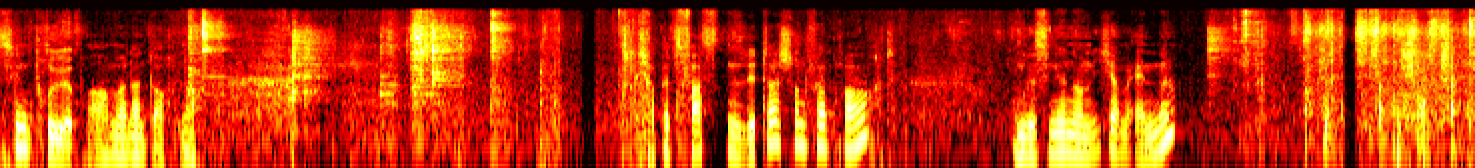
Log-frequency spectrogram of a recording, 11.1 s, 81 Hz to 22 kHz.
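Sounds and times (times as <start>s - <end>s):
speech: 0.1s - 1.8s, 4.8s - 6.8s, 7.6s - 8.9s
metal cookware clanking and scraping as a frying pan is set down to heat for shrimp: 1.4s - 4.0s, 9.0s - 9.9s.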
